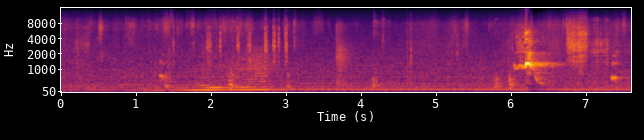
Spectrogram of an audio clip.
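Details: One-month-old Golden Retriever puppies playing: low drawn-out growling rumbles, then one sharp high yelp near the end, with rustling and faint voices.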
